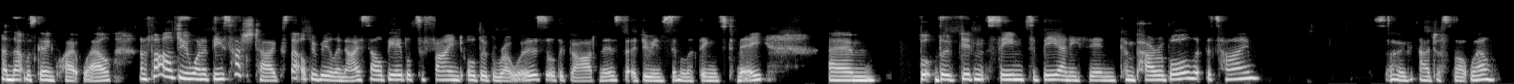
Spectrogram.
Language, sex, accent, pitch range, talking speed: English, female, British, 185-225 Hz, 205 wpm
